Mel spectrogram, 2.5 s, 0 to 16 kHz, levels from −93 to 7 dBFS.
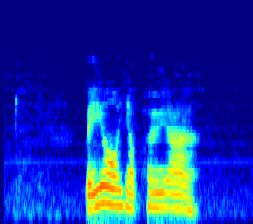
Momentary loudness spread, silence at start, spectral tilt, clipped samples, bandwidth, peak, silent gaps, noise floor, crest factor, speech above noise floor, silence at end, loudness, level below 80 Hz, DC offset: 12 LU; 0.85 s; -10 dB/octave; under 0.1%; 4.1 kHz; -8 dBFS; none; -71 dBFS; 18 dB; 50 dB; 0.6 s; -23 LUFS; -68 dBFS; under 0.1%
